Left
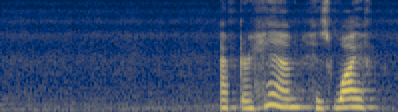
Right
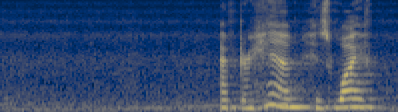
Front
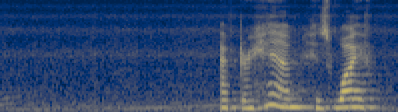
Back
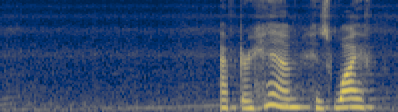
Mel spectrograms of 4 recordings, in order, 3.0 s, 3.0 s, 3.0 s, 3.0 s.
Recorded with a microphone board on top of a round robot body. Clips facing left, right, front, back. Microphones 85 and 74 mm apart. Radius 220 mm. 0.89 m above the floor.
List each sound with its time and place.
1.7 s a woman speaking: 130° left, 1.0 m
